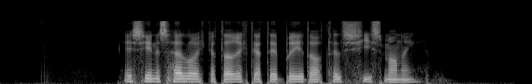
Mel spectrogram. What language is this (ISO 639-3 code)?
nor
